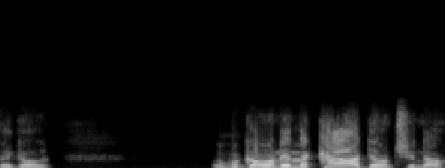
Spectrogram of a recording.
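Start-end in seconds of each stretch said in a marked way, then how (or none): 1.4-3.0 put-on Minnesota accent, pitched up. Describing how people from Minnesota or Wisconsin talk, in a put-on Minnesota accent. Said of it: "that they have that one accent".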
